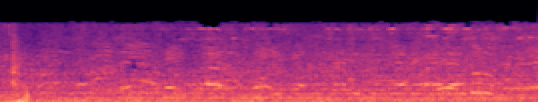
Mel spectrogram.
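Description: A bulldozer engine rumbles.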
